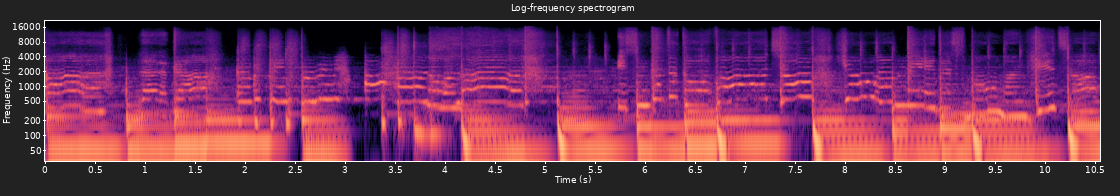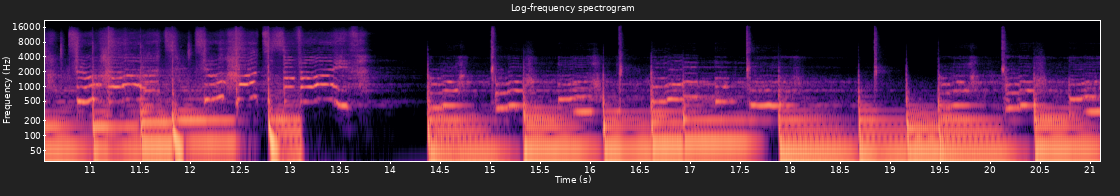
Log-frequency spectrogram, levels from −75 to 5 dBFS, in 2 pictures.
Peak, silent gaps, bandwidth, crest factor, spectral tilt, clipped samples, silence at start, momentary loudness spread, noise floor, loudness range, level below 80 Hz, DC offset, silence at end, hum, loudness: -6 dBFS; none; 17 kHz; 12 dB; -5.5 dB/octave; under 0.1%; 0 s; 6 LU; -51 dBFS; 4 LU; -22 dBFS; under 0.1%; 0 s; none; -18 LUFS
